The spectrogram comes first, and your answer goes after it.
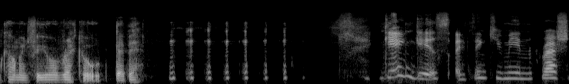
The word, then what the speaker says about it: Genghis: tangus jing is confucked jengus genghis khan it's a hard g this time can you make your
